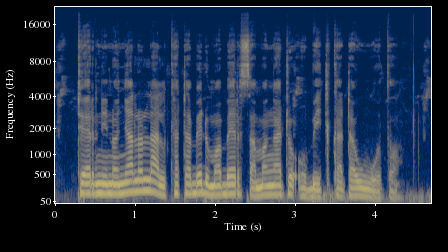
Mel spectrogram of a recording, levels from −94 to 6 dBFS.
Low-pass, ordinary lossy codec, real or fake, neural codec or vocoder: 19.8 kHz; none; real; none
